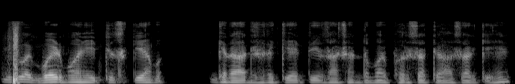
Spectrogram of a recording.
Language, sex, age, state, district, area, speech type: Kashmiri, male, 18-30, Jammu and Kashmir, Budgam, rural, spontaneous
